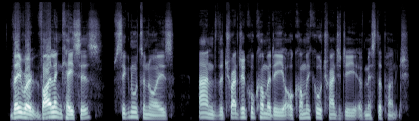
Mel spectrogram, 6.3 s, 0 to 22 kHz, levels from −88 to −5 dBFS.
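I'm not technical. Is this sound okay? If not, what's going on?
No. From 0.22 to 1.04 s the loudest moments sound harsh and crackly, likely microphone overload: the input was set too high, so the peaks got chopped off. At 0.24 s and again at 1.23 s the whole sound suddenly drops quieter, the second time more noticeably, likely the microphone volume stepped down by the call software reacting to that overload.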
